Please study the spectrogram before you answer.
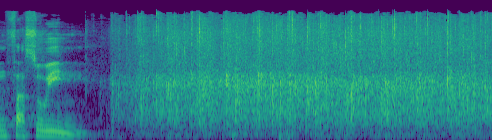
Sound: audience applauding

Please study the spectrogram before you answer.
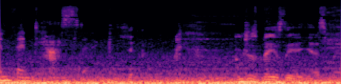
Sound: laughing

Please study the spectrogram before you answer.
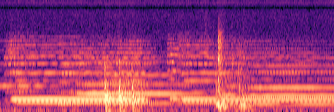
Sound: knocking on door

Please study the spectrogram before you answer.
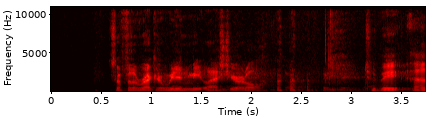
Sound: laughs

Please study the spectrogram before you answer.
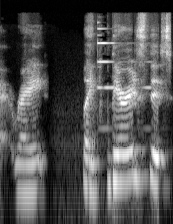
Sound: bell dings

